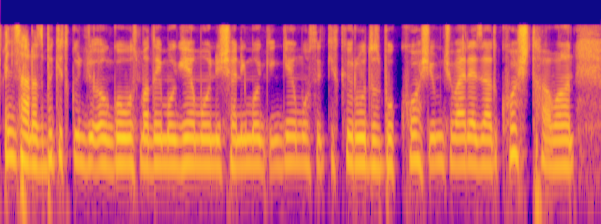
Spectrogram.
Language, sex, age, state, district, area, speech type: Kashmiri, female, 45-60, Jammu and Kashmir, Budgam, rural, spontaneous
